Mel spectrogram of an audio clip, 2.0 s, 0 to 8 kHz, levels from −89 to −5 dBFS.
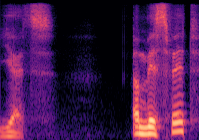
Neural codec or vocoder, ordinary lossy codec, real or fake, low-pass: codec, 16 kHz, about 1 kbps, DyCAST, with the encoder's durations; AAC, 48 kbps; fake; 7.2 kHz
